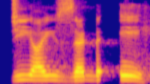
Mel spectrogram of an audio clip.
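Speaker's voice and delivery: Giza spelt letter by letter, very slow; slow spelling. Shown as a demonstration. Teacher spelling Giza to students, very slow. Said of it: "spelling Giza slowly".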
